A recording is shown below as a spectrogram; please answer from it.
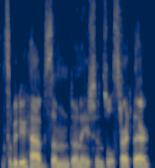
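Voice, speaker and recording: With clean studio audio and no room sound, a man running a live tarot stream rambles casually between card readings, laughing a lot despite a tickle in his throat. His medium-pitched voice is expressive and moderately paced.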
